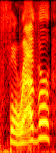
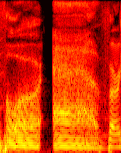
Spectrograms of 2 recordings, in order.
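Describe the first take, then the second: First: High, loud rising disbelief; startled question. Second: Very low, drawn-out growly doom; ominous Beast. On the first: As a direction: question it in a higher, mock-shocked voice. Belle questions the sentence. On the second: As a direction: draw it out deep and slow like a monster. Beast pronounces the life sentence. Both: Retold or imitated.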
